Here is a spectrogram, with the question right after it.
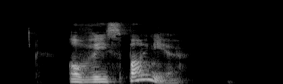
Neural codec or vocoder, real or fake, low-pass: none; real; 7.2 kHz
